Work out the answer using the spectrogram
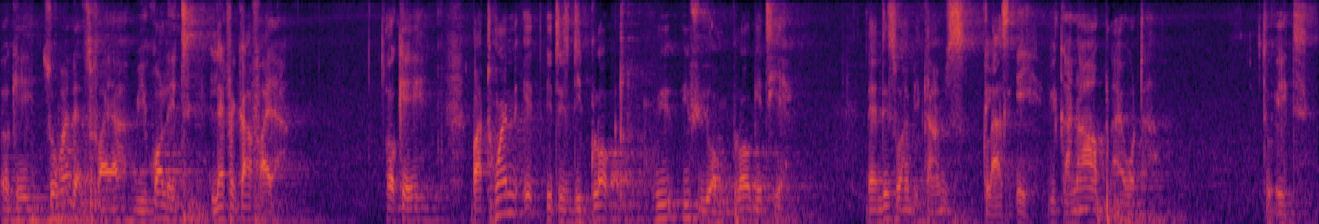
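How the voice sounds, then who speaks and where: A man's voice: on the low side, normal speed, dark tone. A man giving a fire safety seminar, explaining step by step and checking that the audience understands. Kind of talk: seminar lecture. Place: large lecture room. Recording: echoey hall with faint background noise.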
